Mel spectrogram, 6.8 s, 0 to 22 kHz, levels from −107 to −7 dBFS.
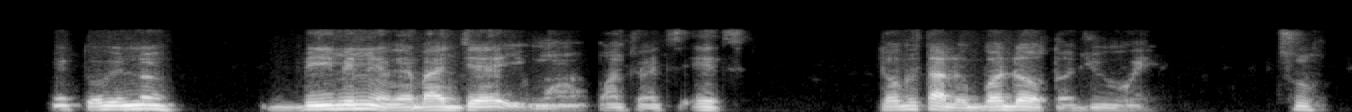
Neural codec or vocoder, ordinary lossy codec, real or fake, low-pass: vocoder, 24 kHz, 100 mel bands, Vocos; Opus, 64 kbps; fake; 7.2 kHz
